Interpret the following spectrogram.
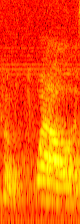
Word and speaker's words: Coquille: Siuslaw, 86, Klamath, 89, Coquille for the city, Coquille is how the tribe says it's pronounced.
